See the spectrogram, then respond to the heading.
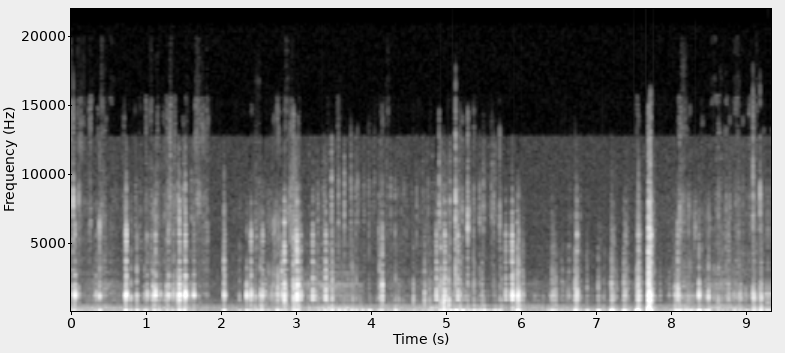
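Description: Fingertips tap quickly and unevenly on a plastic Kiki's Delivery Service movie case, giving a dense run of dry, short clicks and soft knocks. The taps are mostly low and muffled, with brief sharp ticks and almost no ring after each hit.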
